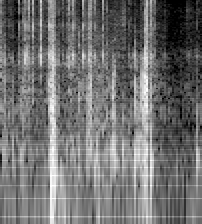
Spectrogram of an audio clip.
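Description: Camera handling noise as the camera is set on a tripod and turned: a run of clicks and rubbing with two sharper knocks, about half a second and a second and a half in.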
